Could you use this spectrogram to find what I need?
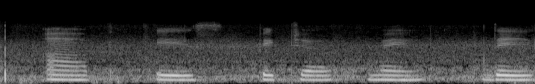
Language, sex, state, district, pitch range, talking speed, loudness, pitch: Hindi, female, Bihar, Kaimur, 210-220 Hz, 55 wpm, -20 LUFS, 210 Hz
